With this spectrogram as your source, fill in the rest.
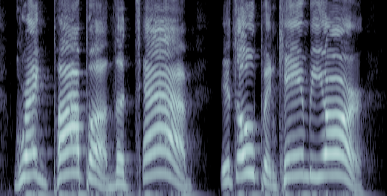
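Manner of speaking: very high, very slow, drawn-out shouted scream. Retelling ordering at a bar, repeating the tab name: retelling screaming. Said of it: "I started screaming".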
